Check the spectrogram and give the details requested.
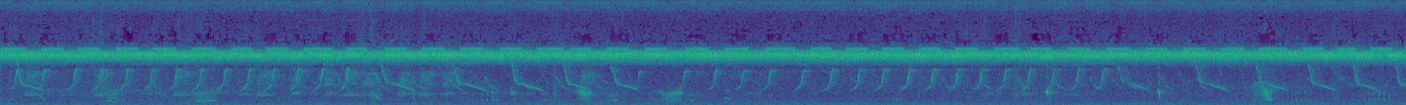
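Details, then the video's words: A twilight cricket chorus holds one continuous shrill, even tone throughout. Dense runs of short descending whistled sweeps from other callers crowd over it almost without pause. "twilight crickets"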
